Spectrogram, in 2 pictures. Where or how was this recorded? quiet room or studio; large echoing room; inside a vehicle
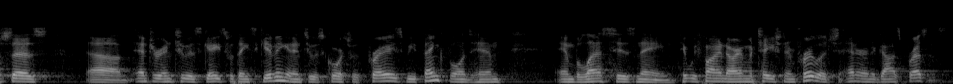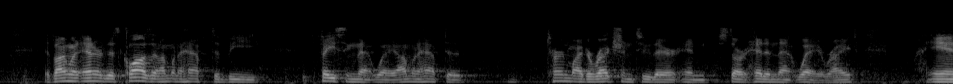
large echoing room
